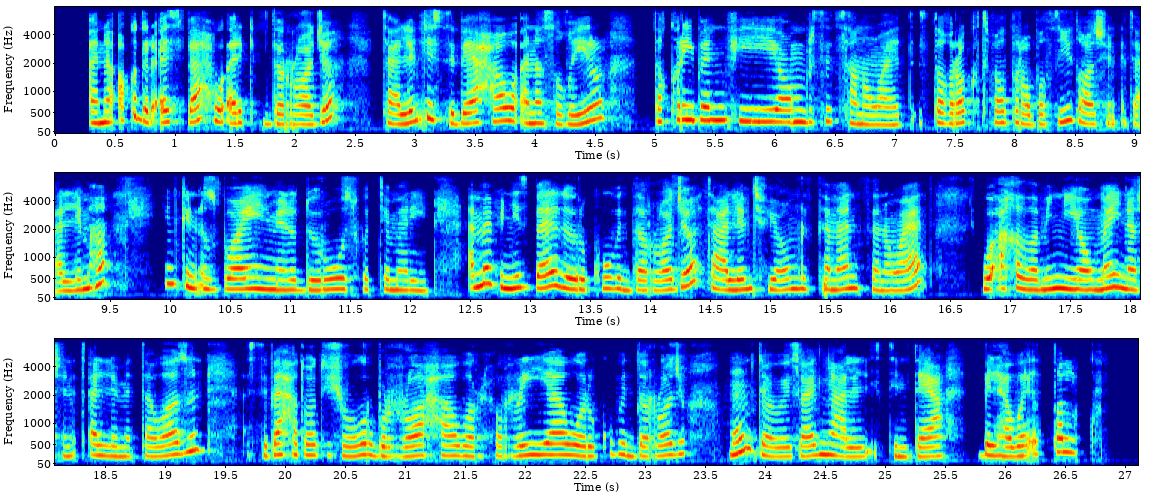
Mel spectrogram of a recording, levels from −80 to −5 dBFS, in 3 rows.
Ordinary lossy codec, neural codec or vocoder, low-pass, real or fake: AAC, 32 kbps; vocoder, 44.1 kHz, 80 mel bands, Vocos; 7.2 kHz; fake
